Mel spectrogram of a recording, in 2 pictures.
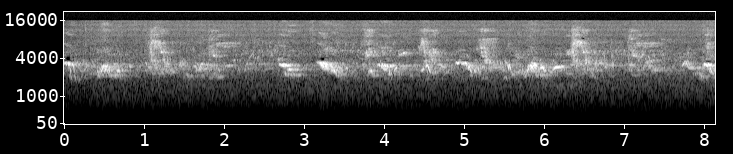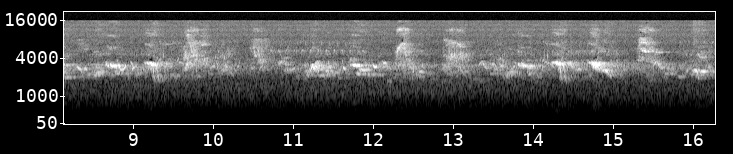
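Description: Songbirds chirping: a steady stream of short, high calls, many overlapping, with no lower sounds beneath them.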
